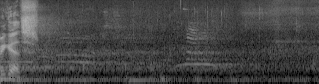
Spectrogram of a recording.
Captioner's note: audience cheers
